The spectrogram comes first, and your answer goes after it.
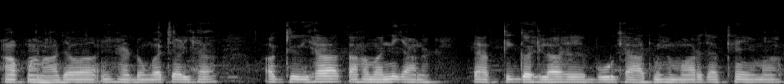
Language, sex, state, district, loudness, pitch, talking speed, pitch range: Chhattisgarhi, male, Chhattisgarh, Korba, -19 LUFS, 115 Hz, 155 wpm, 110-120 Hz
